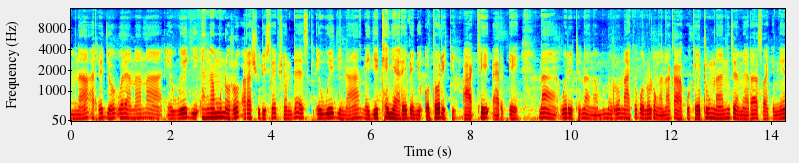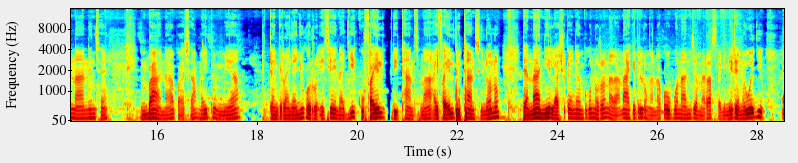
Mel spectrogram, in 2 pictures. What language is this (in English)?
Masai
